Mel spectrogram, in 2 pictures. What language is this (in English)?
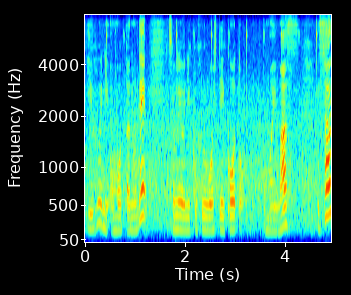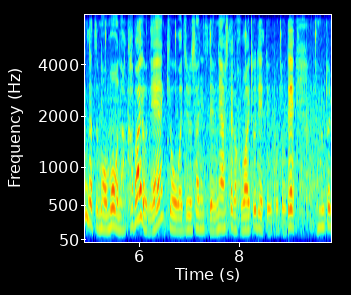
Japanese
